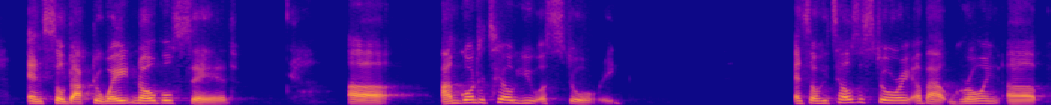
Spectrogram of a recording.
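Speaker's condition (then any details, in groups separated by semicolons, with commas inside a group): No condition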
